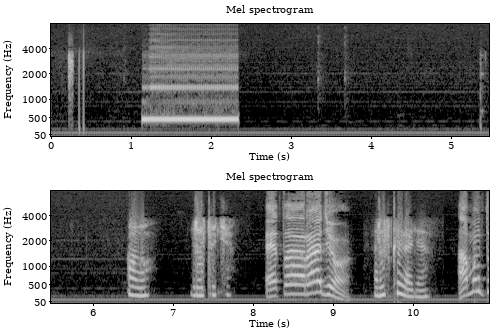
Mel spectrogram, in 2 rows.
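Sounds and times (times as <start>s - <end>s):
telephone line tones: 1.1s - 2.4s
speech: 6.5s - 10.9s.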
